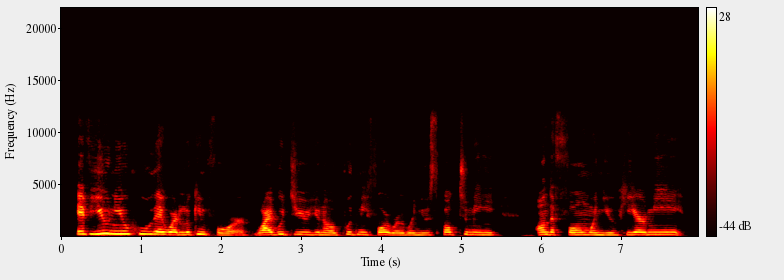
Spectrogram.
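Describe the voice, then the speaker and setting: Against a quiet background, a woman with a Spanish accent speaks at a moderate pace in a fairly high voice with fairly even intonation. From Spain, small town. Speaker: immigrant interviewee. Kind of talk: casual interview.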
